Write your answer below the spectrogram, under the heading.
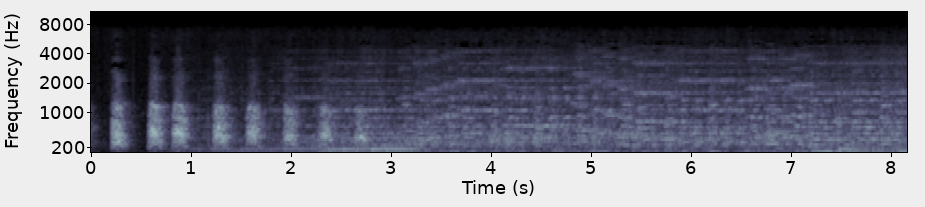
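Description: A dog, King, barks in a quick run of about eight yaps that grow steadily fainter, then gives way to a sustained, droning tonal sound with no more barking.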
